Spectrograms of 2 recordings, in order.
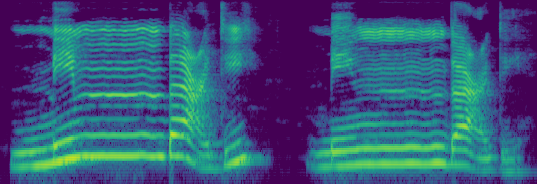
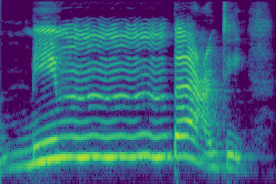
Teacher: in min ba'di, I pronounced M sound, but then there was a narrow opening which led to the pronunciation of gunna.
